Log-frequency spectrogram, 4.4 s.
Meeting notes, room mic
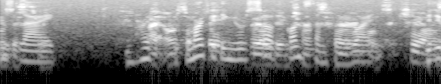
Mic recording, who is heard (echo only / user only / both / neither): both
